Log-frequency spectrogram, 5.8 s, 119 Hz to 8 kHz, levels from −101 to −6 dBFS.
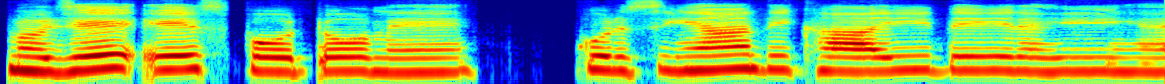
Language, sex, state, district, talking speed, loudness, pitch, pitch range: Hindi, female, Madhya Pradesh, Umaria, 95 wpm, -15 LUFS, 235 Hz, 225-245 Hz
